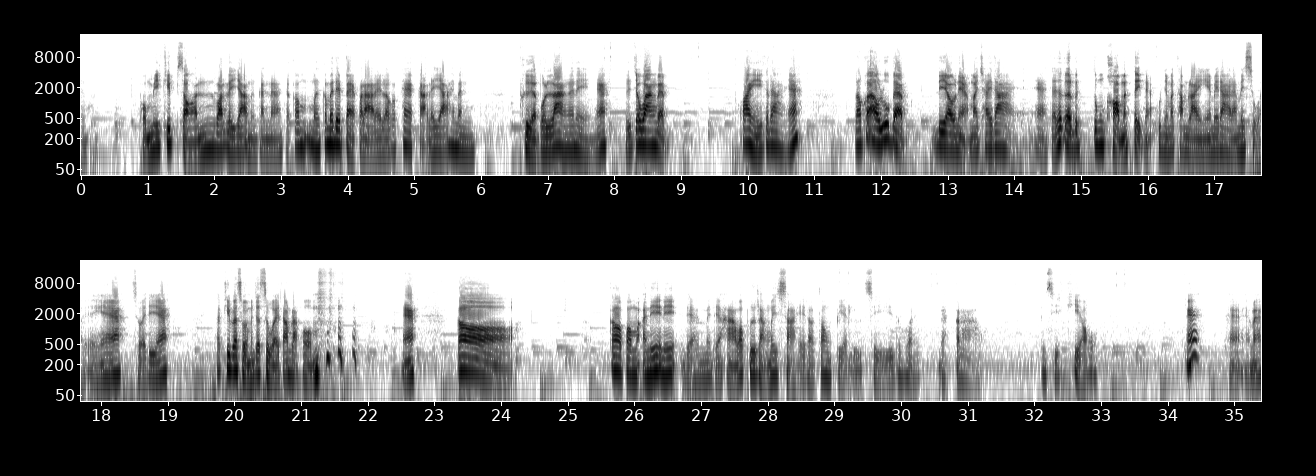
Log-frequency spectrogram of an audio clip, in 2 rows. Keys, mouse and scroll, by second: 7.7 click, 9.0 click, 10.5 middle click, 11.6 middle click, 11.9 middle click, 12.2 middle click, 13.3 scroll down 2, 15.7 scroll down 2, 17.1 scroll down 2, 18.7 scroll up 2, 18.9 scroll down 2, 19.5 scroll up 1, 19.8 scroll down 1, 20.7 middle click, 20.7-22.1 scroll down 1, 22.1-22.5 scroll up 1, 26.0 scroll up 1, 26.4 scroll down 1, 30.3 click, 31.5 click, 33.0 click.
